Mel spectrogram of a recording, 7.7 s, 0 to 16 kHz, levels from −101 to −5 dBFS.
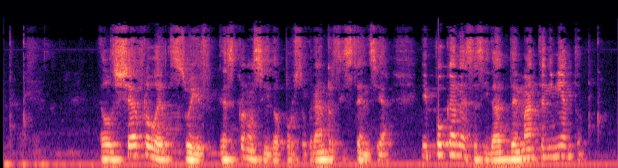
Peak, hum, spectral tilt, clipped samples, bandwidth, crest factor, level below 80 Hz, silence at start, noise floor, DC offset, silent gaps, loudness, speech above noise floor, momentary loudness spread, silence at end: -2 dBFS; none; -6 dB/octave; under 0.1%; 9.6 kHz; 18 dB; -38 dBFS; 0.05 s; -42 dBFS; under 0.1%; none; -19 LUFS; 23 dB; 16 LU; 0.15 s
